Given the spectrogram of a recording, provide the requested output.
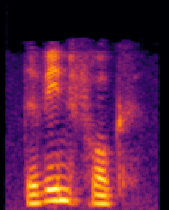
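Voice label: "windfrack", Alsatian; peche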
